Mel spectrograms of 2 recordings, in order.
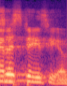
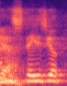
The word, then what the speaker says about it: Anastasio: Is that how you pronounce it? Anastasio, yeah. Anastasio.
